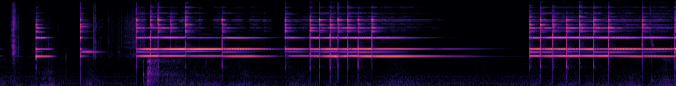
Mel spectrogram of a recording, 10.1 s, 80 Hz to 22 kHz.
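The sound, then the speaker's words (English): A small metal bell that has been through an atomic blast is struck several times, a few light taps, then loud bright rings that sustain and slowly fade between strikes. No voices are heard. “I've tried to get that bell for 15 years.”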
